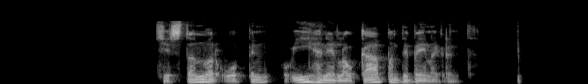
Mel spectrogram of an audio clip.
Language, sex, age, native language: Icelandic, male, 20-29, Icelandic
